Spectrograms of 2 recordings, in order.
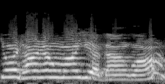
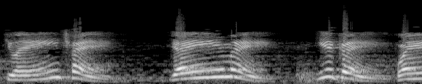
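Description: First: It is recited in a faster, tighter Shanxi style. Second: It is recited in a gentle, steady Shaanxi style.

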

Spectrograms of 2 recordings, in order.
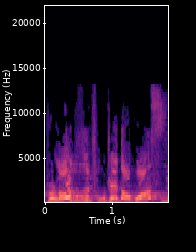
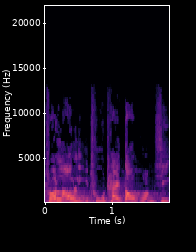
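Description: First: It is said in a Hefei dialect accent. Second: It is said in standard Mandarin.

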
